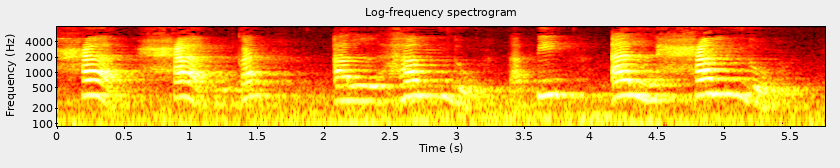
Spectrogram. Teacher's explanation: Ha memiliki makhraj yang sama dengan huruf ain, yaitu di wastul halqi, yaitu tenggorokan bagian tengah. Nah, ketika mengucapkannya harus ada penekanan di tenggorokan bagian tengah.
